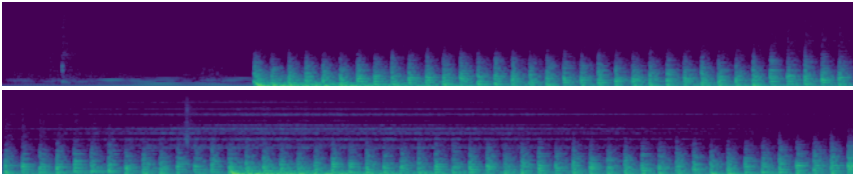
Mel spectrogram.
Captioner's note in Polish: dźwięk spowalniający się z przewodu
